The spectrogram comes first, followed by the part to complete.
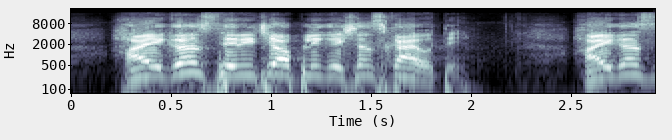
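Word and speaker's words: Huygens: झाल्यानंतर नेक्स्ट आहे बाळांनो हायगन्स थेरी ऑफ लाईट कुठली आहे हायगन्स काही काही लोक म्हणतात हायजिन्स स्पेलिंग तहस आहे त्याचं पण वाचायचं हायगन्स काय वाचायचं श्रावणी हायगन्स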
